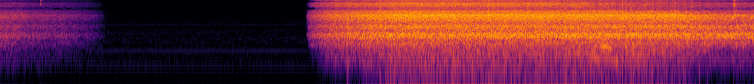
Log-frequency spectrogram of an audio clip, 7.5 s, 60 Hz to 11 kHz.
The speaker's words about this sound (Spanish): Son las 3 y media de la mañana estamos en el clásico callejón del aguacate. Está cayendo una lluvia bastante peculiar.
